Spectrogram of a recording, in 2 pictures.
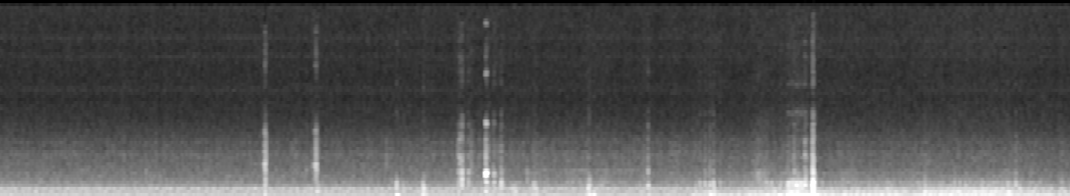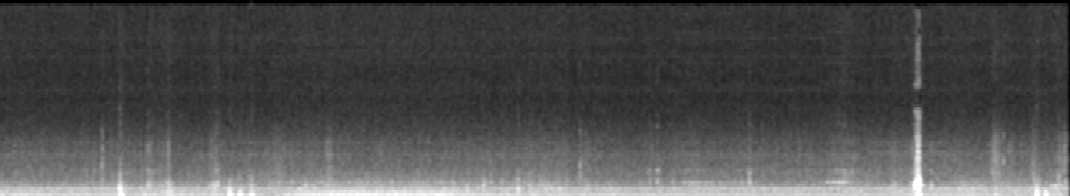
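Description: Car engine idling steadily, heard from inside the cabin, with scattered light clicks and knocks. From about seven seconds in a deeper low rumble joins as the car moves off and turns, with a sharp knock near the end.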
